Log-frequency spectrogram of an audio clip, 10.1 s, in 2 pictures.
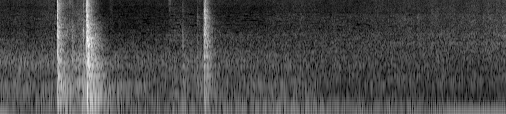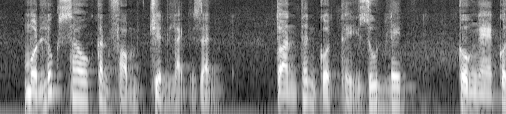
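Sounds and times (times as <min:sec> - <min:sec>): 
shutter latch dropping into place: 0:00.6 - 0:01.2
wooden window shutter pulled closed with clacks: 0:00.6 - 0:01.2
speech: 0:05.4 - 0:10.1.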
